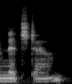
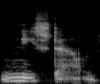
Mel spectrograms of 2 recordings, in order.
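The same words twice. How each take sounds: First: Niche is said in an American way. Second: Niche is said in a non-American way.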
